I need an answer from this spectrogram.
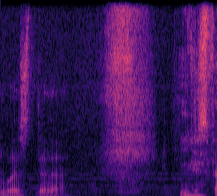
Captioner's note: sniffles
